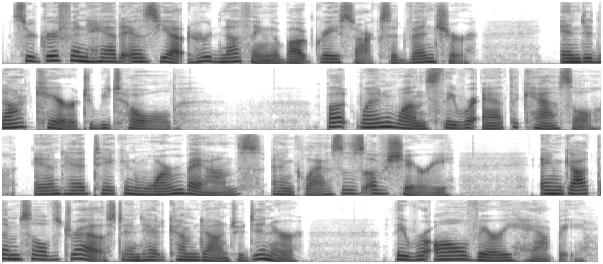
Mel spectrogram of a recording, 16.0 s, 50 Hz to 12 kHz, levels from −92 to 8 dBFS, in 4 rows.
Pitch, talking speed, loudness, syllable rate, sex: 170 Hz, 185 wpm, -19 LUFS, 5.2 syllables/s, female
